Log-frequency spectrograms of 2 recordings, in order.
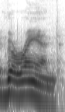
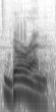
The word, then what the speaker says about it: Garand: So we always call it the Garand, but his name pronounced Guran. More emphasis on the first syllable instead of the second syllable.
